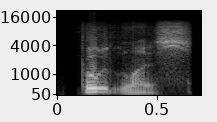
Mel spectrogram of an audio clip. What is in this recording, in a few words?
"bootless", American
